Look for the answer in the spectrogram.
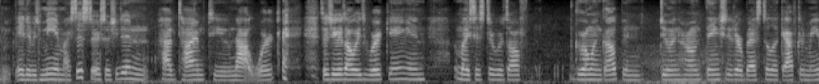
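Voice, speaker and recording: A nineteen-year-old woman talks through her thoughts like a spoken journal, slightly low in pitch for her age. She rambles and stops to restart her sentences. Faint street noise hums behind her voice. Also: warm tone. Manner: rambling, reflective, halting with many restarts. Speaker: vlogger. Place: outdoors next to a busy street.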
